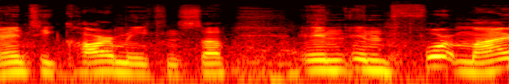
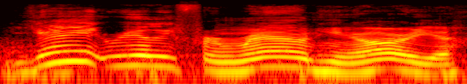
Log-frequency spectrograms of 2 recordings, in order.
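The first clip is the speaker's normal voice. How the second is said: slow, higher local questioning the newcomer; imitated locals; 3 semitones higher than usual. Alabama locals quizzing a newcomer about his accent, imitated. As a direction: put on a drawling, doubtful local. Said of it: "the first thing people say is".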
